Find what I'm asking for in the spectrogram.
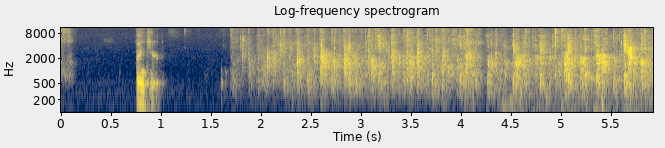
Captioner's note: applause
